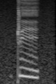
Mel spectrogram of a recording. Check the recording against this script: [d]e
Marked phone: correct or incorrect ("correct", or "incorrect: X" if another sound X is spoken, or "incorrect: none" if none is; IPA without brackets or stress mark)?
incorrect: ʈ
